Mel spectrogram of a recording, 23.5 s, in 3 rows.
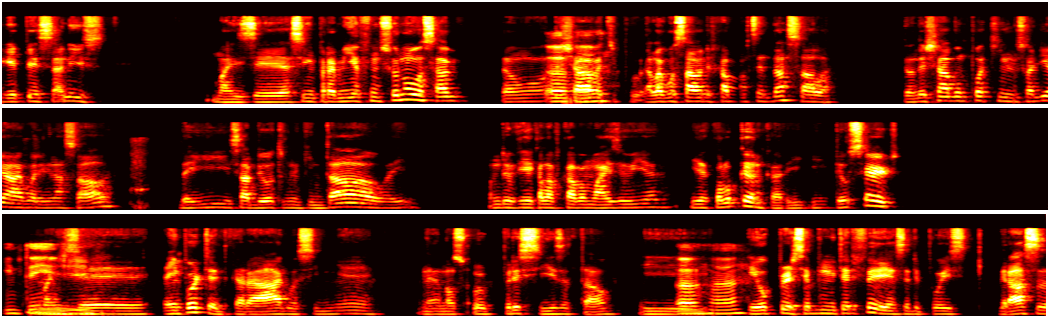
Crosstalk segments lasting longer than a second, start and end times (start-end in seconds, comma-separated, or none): none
